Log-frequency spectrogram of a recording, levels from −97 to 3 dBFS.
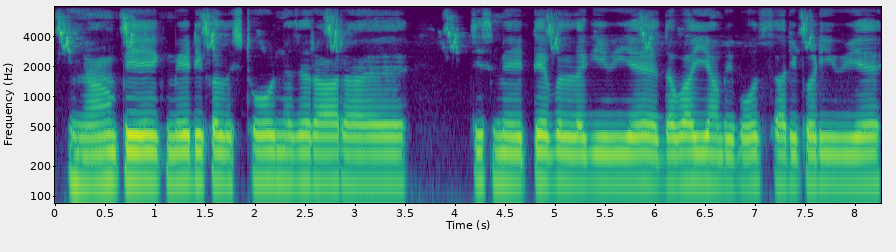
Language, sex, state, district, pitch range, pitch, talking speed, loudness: Hindi, male, Rajasthan, Bikaner, 130-135 Hz, 130 Hz, 150 wpm, -17 LUFS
